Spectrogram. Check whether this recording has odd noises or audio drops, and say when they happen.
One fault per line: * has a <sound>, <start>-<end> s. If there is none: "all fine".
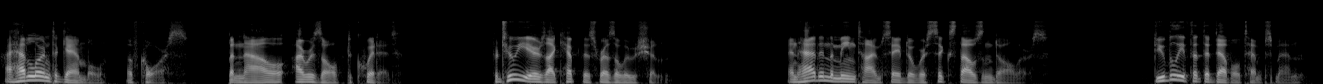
all fine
